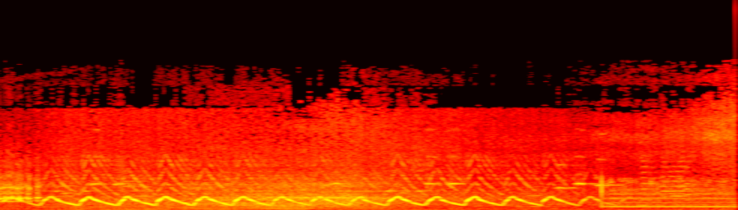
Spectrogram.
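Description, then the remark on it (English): A police car siren on a police escort wails in a fast, steady yelp, rising and falling about three times a second for five seconds before switching to a flat, steady tone, loud over a low road rumble. “Not with a police escort, buddy. Light them up, Switchblade.”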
